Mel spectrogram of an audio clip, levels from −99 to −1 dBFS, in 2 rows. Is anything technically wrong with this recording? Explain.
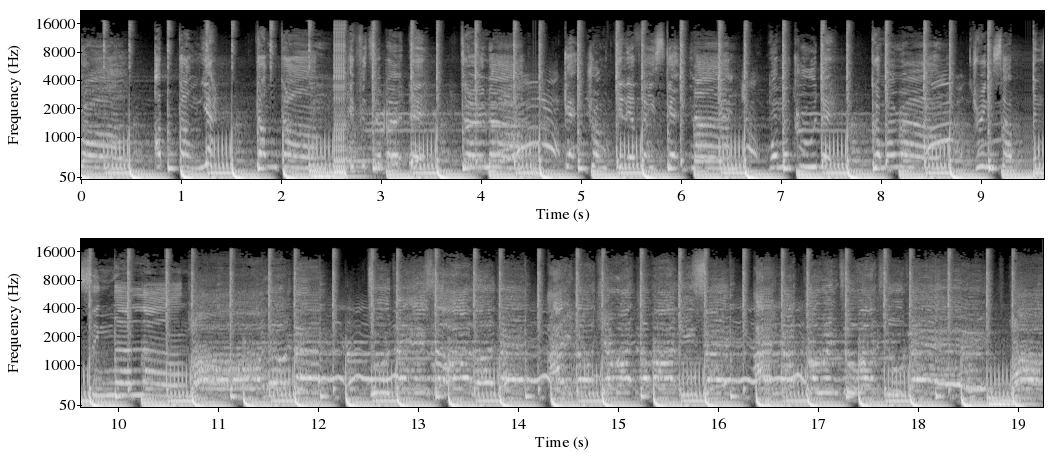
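Yes. Bluetooth stutter occurs five times, at 2.56–2.67 s, 4.53–4.59 s, 9.45–9.54 s, 11.96–12.02 s and 16.49–16.55 s. Each time, packets arrived late or not at all, so the receiver replayed its last short buffer until fresh data came in. The result is a brief buzzing, machine-gun repeat of a tiny slice of sound, lasting about 46 to 93 ms, which fits two to four lost packets of roughly 23 ms each. The audio then picks up further along, as though it had kept playing through the gap.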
